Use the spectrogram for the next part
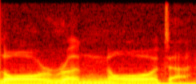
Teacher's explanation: if you say law and order, you end up sort of putting a r sound in the middle of there, even though there isn't one. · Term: intrusive r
